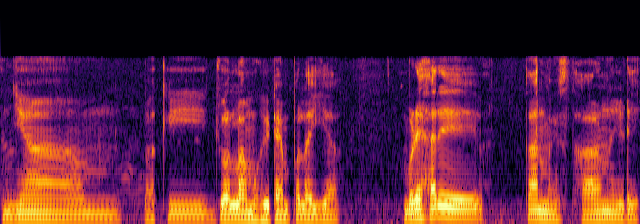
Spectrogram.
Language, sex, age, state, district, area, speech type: Dogri, male, 30-45, Jammu and Kashmir, Udhampur, rural, spontaneous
